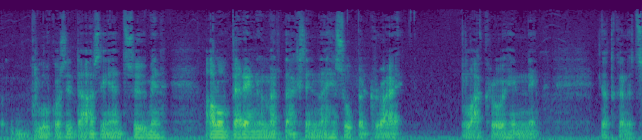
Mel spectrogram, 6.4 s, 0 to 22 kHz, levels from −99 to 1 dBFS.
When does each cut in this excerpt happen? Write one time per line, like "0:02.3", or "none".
none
